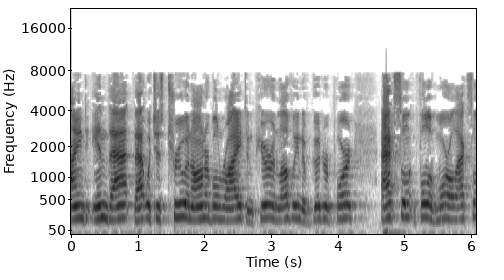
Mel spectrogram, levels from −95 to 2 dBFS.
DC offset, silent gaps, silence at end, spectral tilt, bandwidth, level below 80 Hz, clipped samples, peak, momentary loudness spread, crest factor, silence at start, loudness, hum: under 0.1%; none; 0 s; -3.5 dB/octave; 8 kHz; -62 dBFS; under 0.1%; 0 dBFS; 9 LU; 18 dB; 0 s; -18 LUFS; none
